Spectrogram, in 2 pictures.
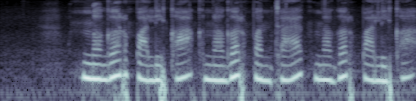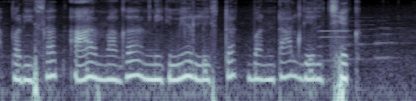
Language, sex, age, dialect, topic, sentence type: Magahi, female, 25-30, Northeastern/Surjapuri, banking, statement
